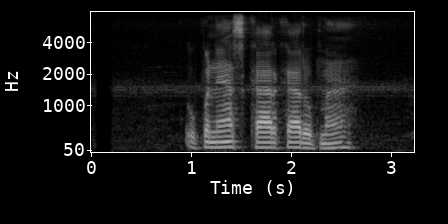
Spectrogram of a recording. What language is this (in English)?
Nepali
